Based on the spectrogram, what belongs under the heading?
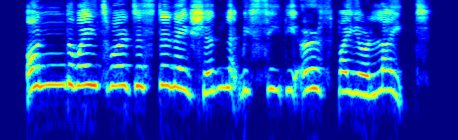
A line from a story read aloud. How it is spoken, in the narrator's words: he cried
